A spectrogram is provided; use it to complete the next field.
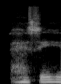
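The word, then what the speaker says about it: Hesse: to be fair to Axel um Hessie is how you pronounce his name who works to the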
